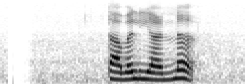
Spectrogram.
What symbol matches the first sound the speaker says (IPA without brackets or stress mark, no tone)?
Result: t̪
